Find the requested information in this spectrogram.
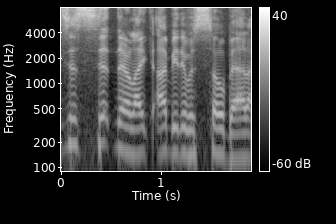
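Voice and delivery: normal talking voice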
